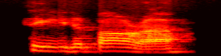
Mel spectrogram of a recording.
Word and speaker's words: Theda Bara: Like, I'm probably going to say her name wrong now, Theda Bara.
